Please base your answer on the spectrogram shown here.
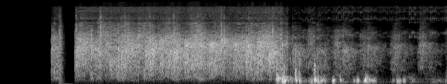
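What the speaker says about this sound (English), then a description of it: "Please, claps again." An audience claps after a lecture, a dense, steady burst of applause filling the room, thinning into scattered claps toward the end.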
